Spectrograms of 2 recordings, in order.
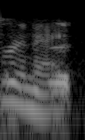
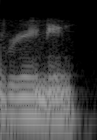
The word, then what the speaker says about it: René: But it's Renee. See, that's so much better because I even had a couple of people right here going, am I pronouncing her name right? And they're like, I think so. I'm like, oh, God, please tell me yes or no. I have people that have known me for decades that call me Renee. And that's just the way they pronounce it.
